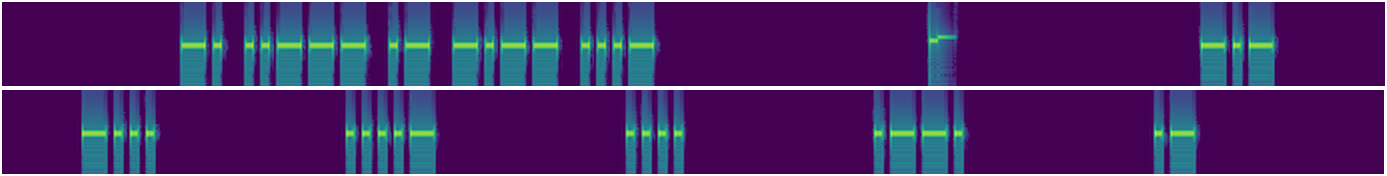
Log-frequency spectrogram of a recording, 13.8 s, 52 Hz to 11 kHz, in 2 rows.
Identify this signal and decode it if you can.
Morse code, heard as a keyed tone, about 30 wpm, spaced as for 12 wpm, 700 Hz. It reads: N2AYV KB4HPA
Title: USA Call Signs - 8x Character Spacing - 30wpm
